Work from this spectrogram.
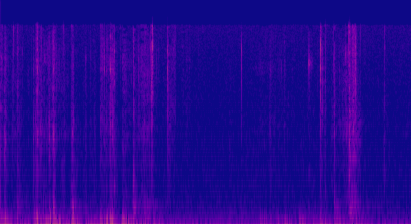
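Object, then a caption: Soap bar shaved with a metal blade. A metal utility-knife blade shaves and scrapes curls off the edges of a solid, translucent, hand-sized purple soap bar held in one hand with dark-painted nails. Quiet, crisp scratching and crackling strokes come in quick bursts, with bright ticks over a soft low rumble, and fade between cuts.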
